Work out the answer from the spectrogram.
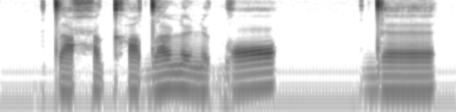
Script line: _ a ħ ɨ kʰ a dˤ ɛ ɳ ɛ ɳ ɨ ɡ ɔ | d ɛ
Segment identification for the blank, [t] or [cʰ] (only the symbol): t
